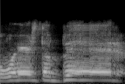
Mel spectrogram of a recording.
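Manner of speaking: drawn-out mock yell; newborn yelling. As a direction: stretch it out like a hollering newborn. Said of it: "I came out yelling and screaming".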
